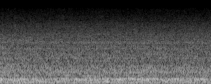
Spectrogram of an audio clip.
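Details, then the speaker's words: Cummins diesel truck after an AC recharge: the compressor kicks on right away and the cabin is very cold, though the system is still slightly low on refrigerant. The blower gives a steady, even rush of air with a low hum, no rattles or surging, so it is working normally. "it's super super cold in there but it is working definitely have air conditioning now yeah"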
